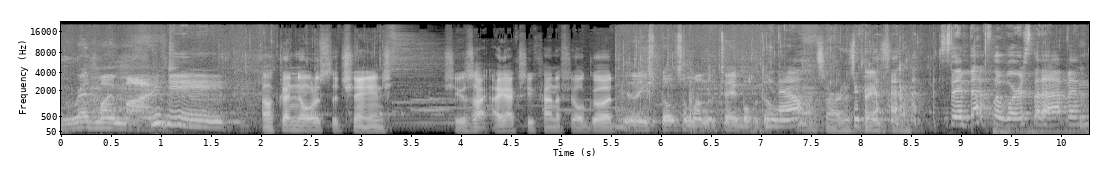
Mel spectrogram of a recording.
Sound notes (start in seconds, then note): 1.2 chuckles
